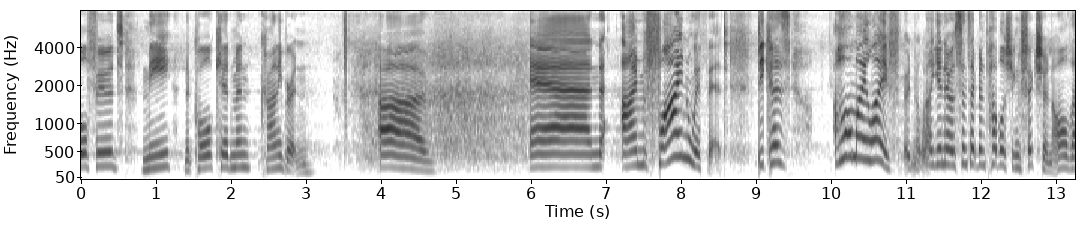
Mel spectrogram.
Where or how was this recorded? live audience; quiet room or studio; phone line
live audience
